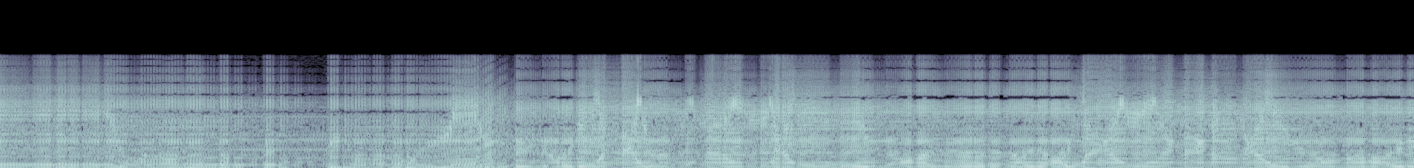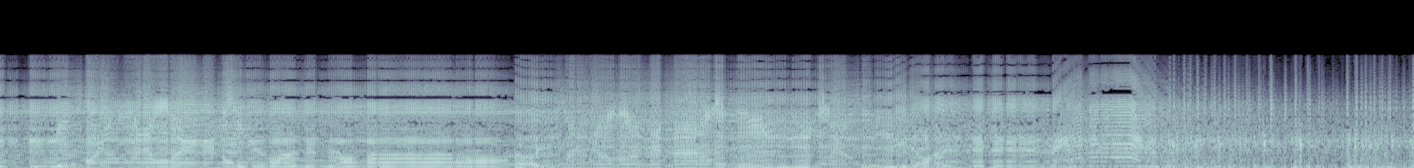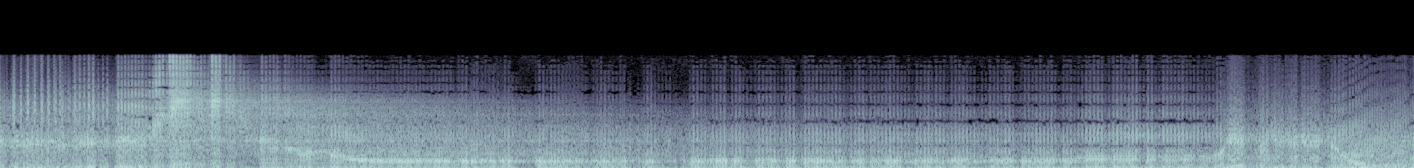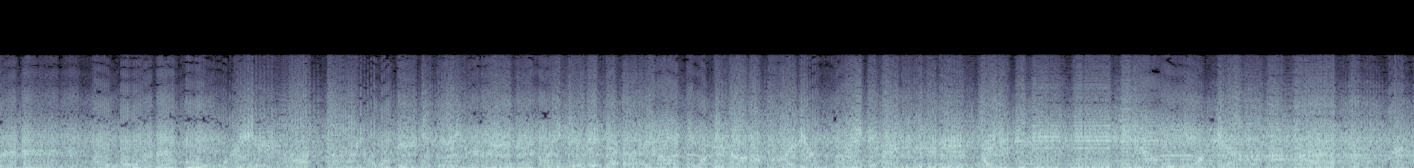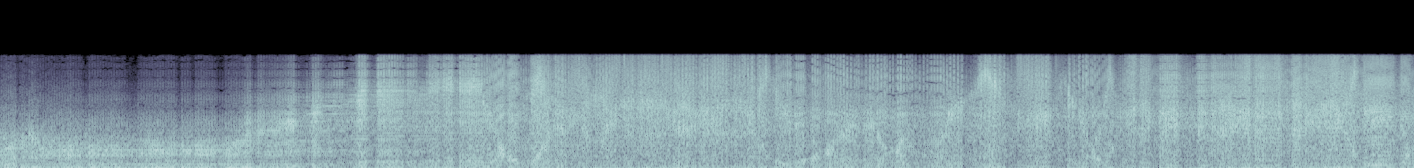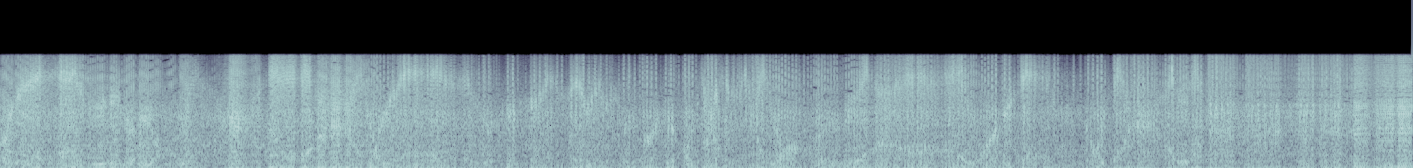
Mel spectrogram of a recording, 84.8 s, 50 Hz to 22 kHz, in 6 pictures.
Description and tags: a buzzing bass sound processed like a loop at 120 bpm on Reaktor.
